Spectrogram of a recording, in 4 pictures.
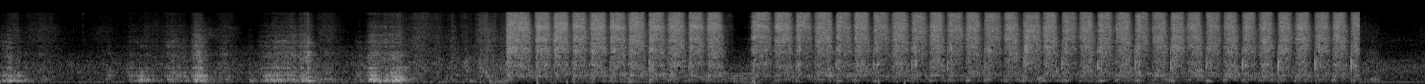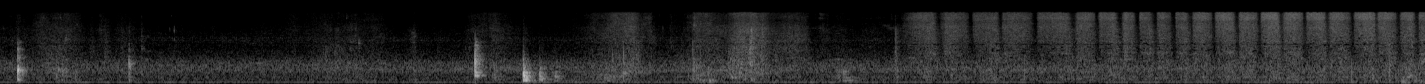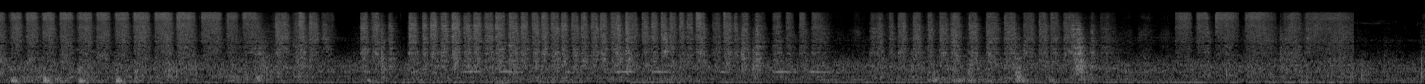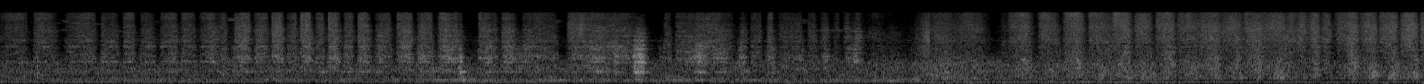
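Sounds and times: hand sanding wood: 5.0 - 13.6, 23.3 - 42.1, 42.7 - 56.9.

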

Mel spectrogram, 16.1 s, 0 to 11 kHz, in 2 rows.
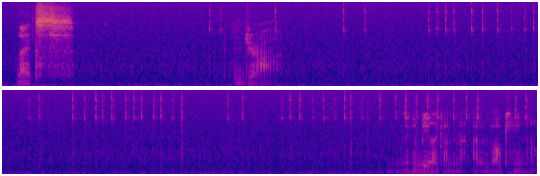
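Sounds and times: faint clicking of computer controls: 3.0 - 4.2, 5.0 - 5.6, 6.3 - 16.0.

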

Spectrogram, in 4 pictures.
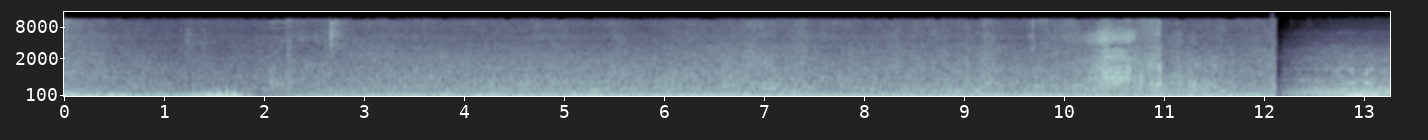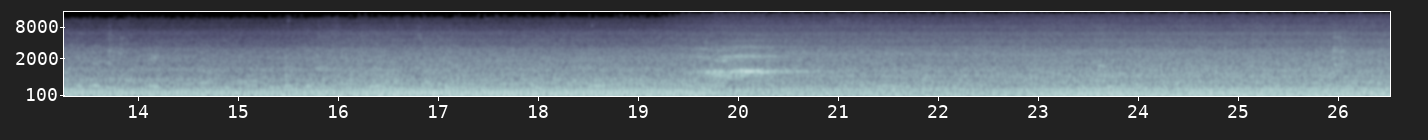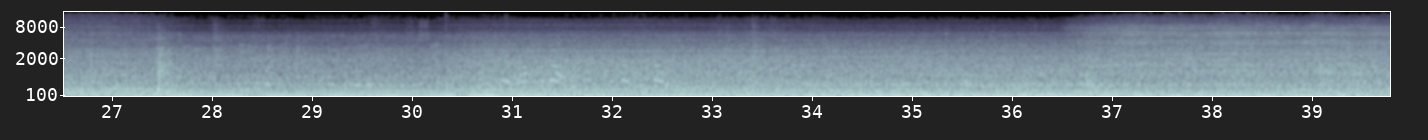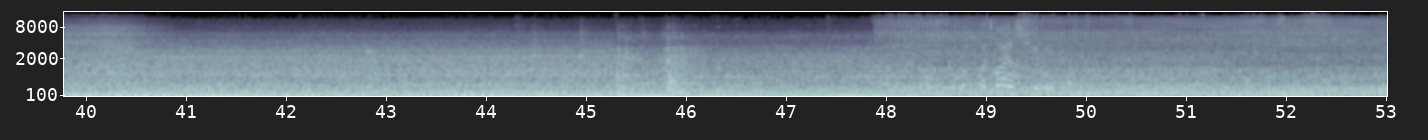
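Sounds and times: high squeal: 19.4 - 20.9
heavy machinery engine droning: 20.5 - 53.0.

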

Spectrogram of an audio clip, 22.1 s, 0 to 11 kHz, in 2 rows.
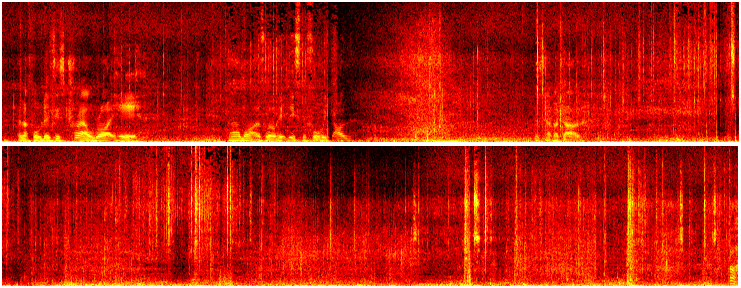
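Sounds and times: bike rattling: 0.0 - 22.0
tyres rumbling on dirt: 0.0 - 22.0
wind buffeting microphone: 0.0 - 22.0
sharp knocks over bumps: 20.0 - 22.0.

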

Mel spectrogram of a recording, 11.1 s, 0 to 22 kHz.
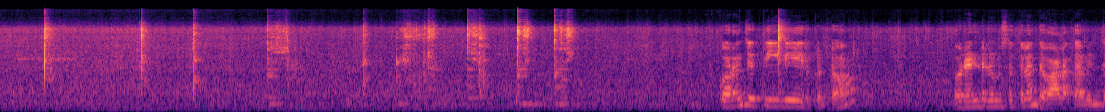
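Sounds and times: oil sizzling: 0.0 - 11.0
metal spoon scraping a pan: 2.0 - 5.9.

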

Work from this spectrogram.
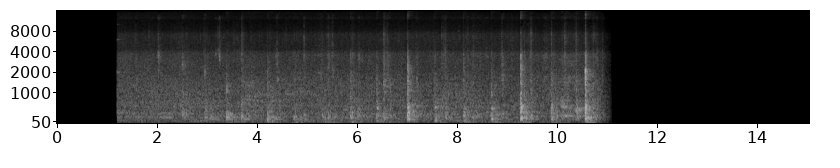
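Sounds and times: steady hiss: 1.3 - 11.1.

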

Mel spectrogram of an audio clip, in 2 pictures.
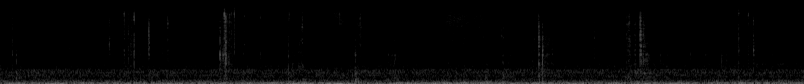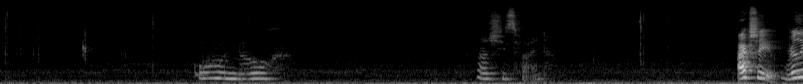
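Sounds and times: plastic sleeve rustling: 1.0 - 9.6.

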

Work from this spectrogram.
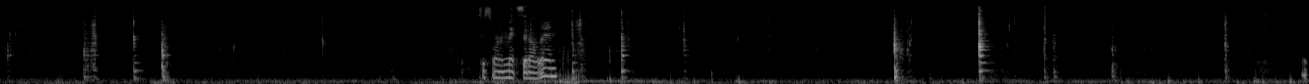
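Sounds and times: wooden spoon scraping a pan: 0.0 - 1.8.

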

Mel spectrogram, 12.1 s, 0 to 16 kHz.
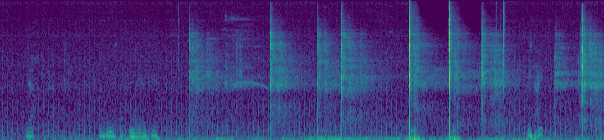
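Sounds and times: distant gunshots: 3.7 - 4.8, 5.4 - 7.6, 8.2 - 10.3, 11.0 - 12.0
shotgun shots: 5.4 - 7.5, 8.2 - 10.2, 11.1 - 12.0.

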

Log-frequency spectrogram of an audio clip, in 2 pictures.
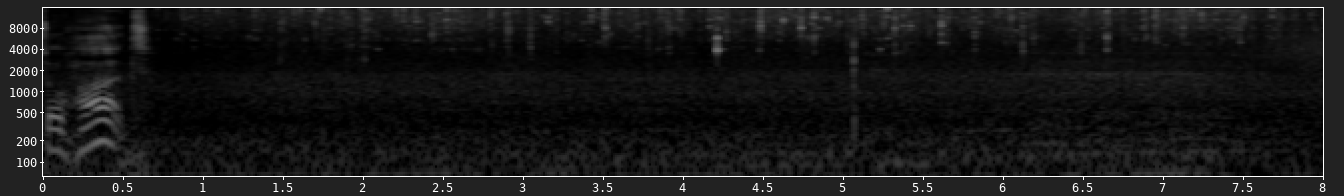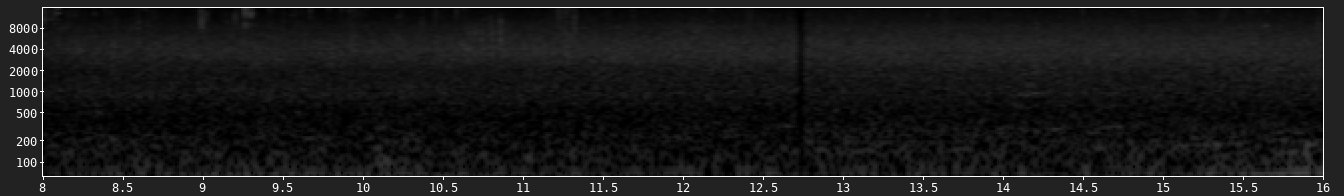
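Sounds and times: fire crackling and popping: 0.7 - 8.0.

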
